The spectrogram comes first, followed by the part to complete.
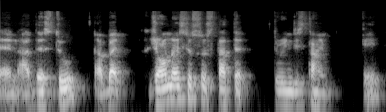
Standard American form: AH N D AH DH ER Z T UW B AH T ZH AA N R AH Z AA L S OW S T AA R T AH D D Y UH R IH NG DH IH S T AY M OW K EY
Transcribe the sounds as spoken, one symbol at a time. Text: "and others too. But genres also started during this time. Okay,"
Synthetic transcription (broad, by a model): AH N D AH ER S T UW B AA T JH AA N AH S AA L S OW S T AA T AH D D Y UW R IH NG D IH S T AY M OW K EY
